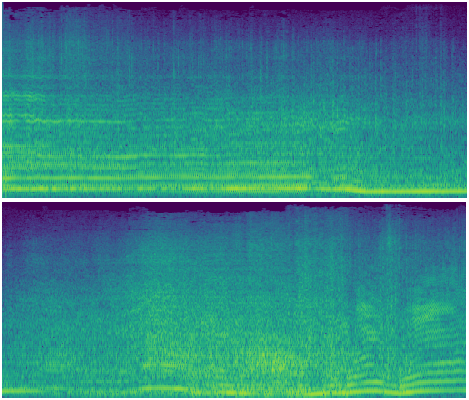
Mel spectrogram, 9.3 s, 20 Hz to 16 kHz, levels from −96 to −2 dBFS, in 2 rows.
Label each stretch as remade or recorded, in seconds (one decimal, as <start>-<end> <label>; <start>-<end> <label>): 0.0-3.8 recorded; 3.8-4.4 remade; 4.4-6.5 recorded; 6.5-8.0 remade; 8.0-9.3 recorded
